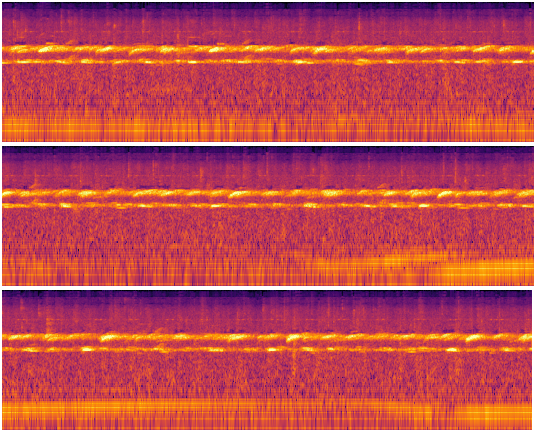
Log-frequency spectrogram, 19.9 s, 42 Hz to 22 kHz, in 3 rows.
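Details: Dense night chorus of many coqui frogs in a Hawaiian rainforest in rain at Pahoa, October 2021: overlapping two-part chirps, a lower note then a higher upswept one, endlessly repeated, over rain hiss and a low gliding hum.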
